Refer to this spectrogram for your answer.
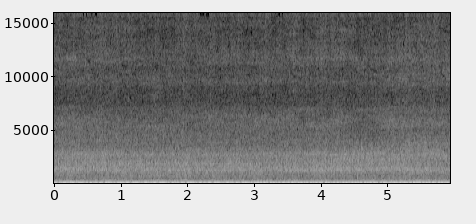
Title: BC cams, 12:1 CR J35 6GA. normal rockers rough idle.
